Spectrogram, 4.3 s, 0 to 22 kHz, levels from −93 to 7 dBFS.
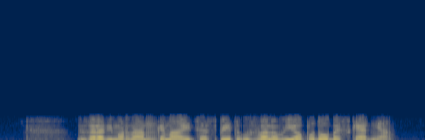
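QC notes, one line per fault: throughout, GSM full-rate codec: The speech has been squeezed through the first-generation GSM codec, which fits its 13 kbps rate. The codec rebuilds the voice from a vocal-tract model excited by a sparse, regularly spaced pulse train rather than the true waveform. The telephone band of about 200 Hz to 3.4 kHz leaves it thin and muffled. The coarse excitation gives a plainly audible buzzy, gravelly roughness on every voiced stretch.
1.48–1.59 s, lost GSM frames: About 100 ms of coded audio never arrived, which fits five 20 ms frames. The decoder filled the gap by reusing the parameters of the last good frame. Instead of a clean break, the sound hangs as a short, rough, metallic ring before normal speech resumes on "majice spet vzvalovijo". The repeated excitation makes the held sound tonal and unnatural.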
